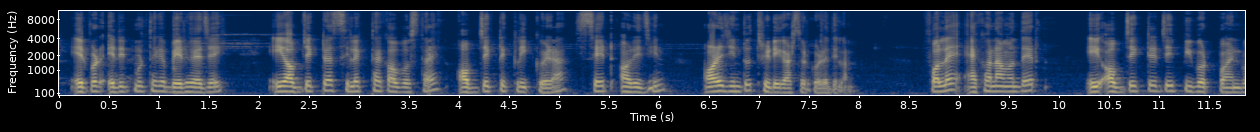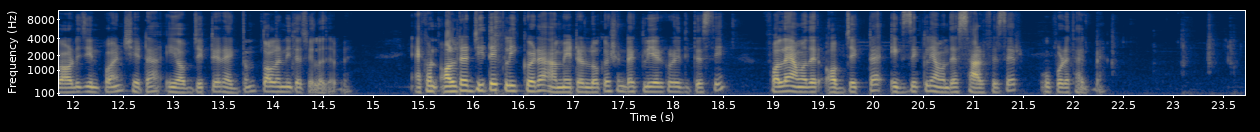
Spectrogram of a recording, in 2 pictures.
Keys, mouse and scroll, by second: 0.3 middle click, 1.2 Tab, 3.8-7.0 drag, 8.8-11.8 middle drag, 14.4-16.7 middle drag, 16.7 alt+g, 17.5-20.1 middle drag, 20.1-20.4 scroll down 2, 20.4-23.4 middle drag, 23.4 shift+c.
